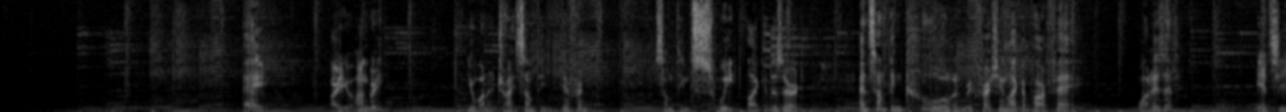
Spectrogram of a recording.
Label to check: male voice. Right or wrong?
Right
